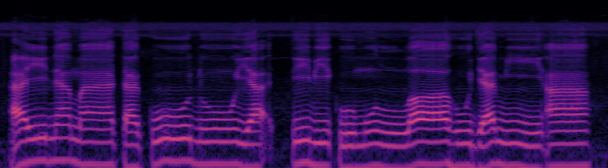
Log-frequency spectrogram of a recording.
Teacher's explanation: Baris depan bertemu lam jalalah, lam jalalah dibaca tebal · Baris atas bertemu ya di tengah kalimah, madlin, dibaca lembut panjang 2 harakat. Baris atas bertemu alif mad asli panjang 2 harakat, baris depan bertemu waw mad asli panjang 2 harakat, baris depan bertemu waw mad asli panjang 2 harakat.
